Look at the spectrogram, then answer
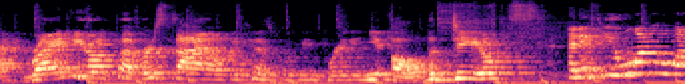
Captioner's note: whooshing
